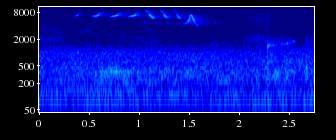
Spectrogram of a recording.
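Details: Male Yellow Warbler singing all morning at a marsh in early morning, giving one quick, very high song of about a dozen bright, sweet notes that speed up over just over a second, over a quiet background.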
